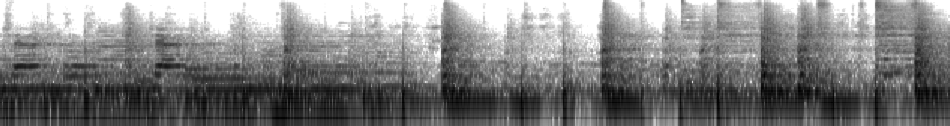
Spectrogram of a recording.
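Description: Band playing rock music: sustained bass and chords, with drum kit hits coming in about three seconds in, roughly one a second.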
